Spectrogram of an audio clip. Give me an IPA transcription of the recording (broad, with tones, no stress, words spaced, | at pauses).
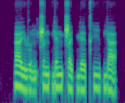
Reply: a˥˩ɪ̯ ɻɤ̰˨˩ŋʈ͡ʂə˥˩n pjɛ˥nʈ͡ʂa˨ɪ̯ pɥɛ˧˥t̪ʰi˥pjä˥˩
